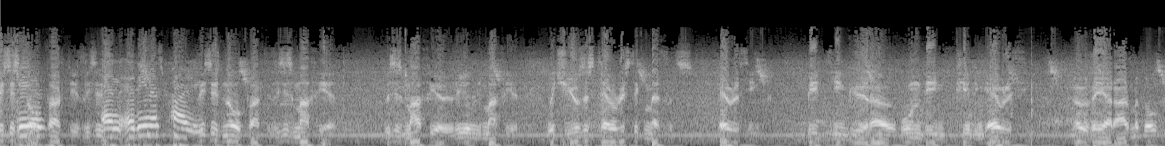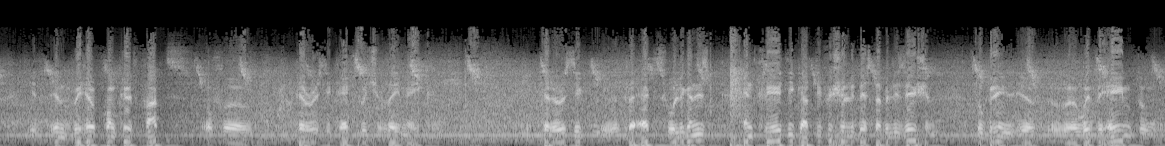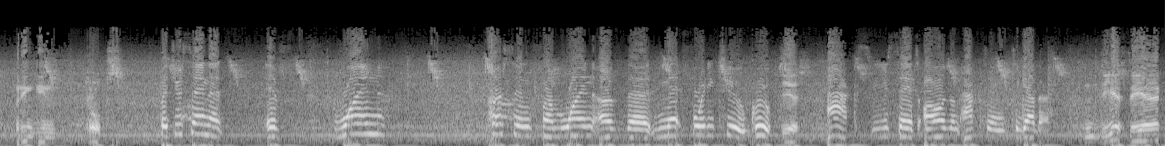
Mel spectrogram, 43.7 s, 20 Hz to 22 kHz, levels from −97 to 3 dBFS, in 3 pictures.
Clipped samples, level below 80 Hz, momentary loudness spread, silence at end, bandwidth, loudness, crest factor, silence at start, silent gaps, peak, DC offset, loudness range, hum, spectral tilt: under 0.1%; -42 dBFS; 10 LU; 0 s; 11.5 kHz; -18 LUFS; 14 dB; 0 s; none; -4 dBFS; under 0.1%; 3 LU; none; -3.5 dB/octave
